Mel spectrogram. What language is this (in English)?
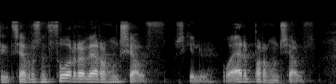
Icelandic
